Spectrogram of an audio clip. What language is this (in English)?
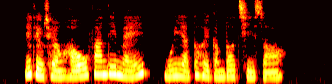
Cantonese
